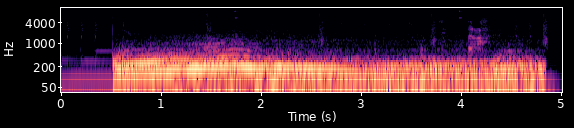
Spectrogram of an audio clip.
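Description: A Lamborghini sports car engine roars up through the gears, loud and close, with a rising rev that eases off and holds a strong rumbling drone before cutting out abruptly after about five seconds.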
